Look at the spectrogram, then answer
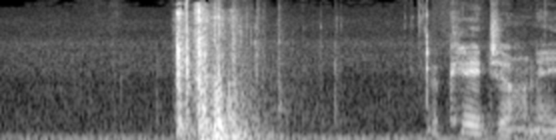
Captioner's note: door slams shut in the background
